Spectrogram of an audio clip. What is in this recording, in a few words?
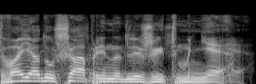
Hero Dreadlord Warcry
